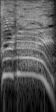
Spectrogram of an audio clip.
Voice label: inform incoming grenade, battlechatter, English, US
